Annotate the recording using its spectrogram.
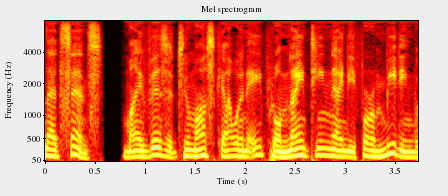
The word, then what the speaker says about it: Moscow: I said only half-jokingly at the time that Moscow, pronounced in English, sounds similar to us go, and so I had to go.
